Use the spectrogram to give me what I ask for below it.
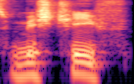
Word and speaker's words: MSCHF: And finally, we have the good folk at MSCHF. That's how you pronounce that.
